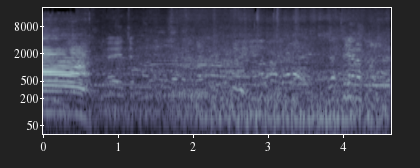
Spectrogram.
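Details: Sahiwal bull calves at a busy cattle market in Chuadanga, Bangladesh, on 9 June 2025: one short, falling, harmonic moo opens, then fades into steady crowd chatter and bargaining voices.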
